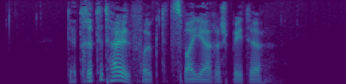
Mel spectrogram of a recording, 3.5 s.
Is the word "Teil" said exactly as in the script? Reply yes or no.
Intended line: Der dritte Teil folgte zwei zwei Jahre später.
yes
